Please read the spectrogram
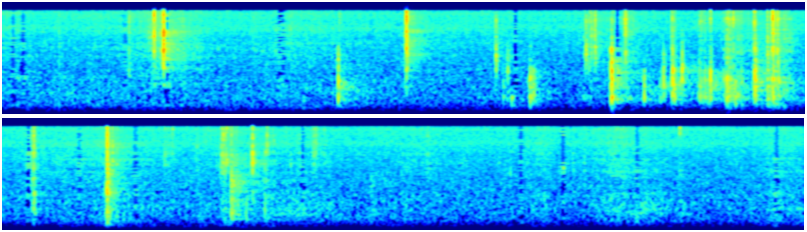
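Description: Thin plastic deli cup and its snap-on lid being handled and pried open: a run of sharp clicks and crinkles, densest about three to four seconds in.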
